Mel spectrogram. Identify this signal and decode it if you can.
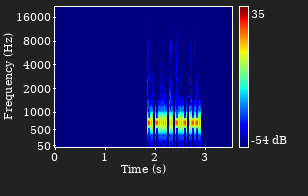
Morse code, heard as a keyed tone, about 60 wpm, 700 Hz. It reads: N6IXP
